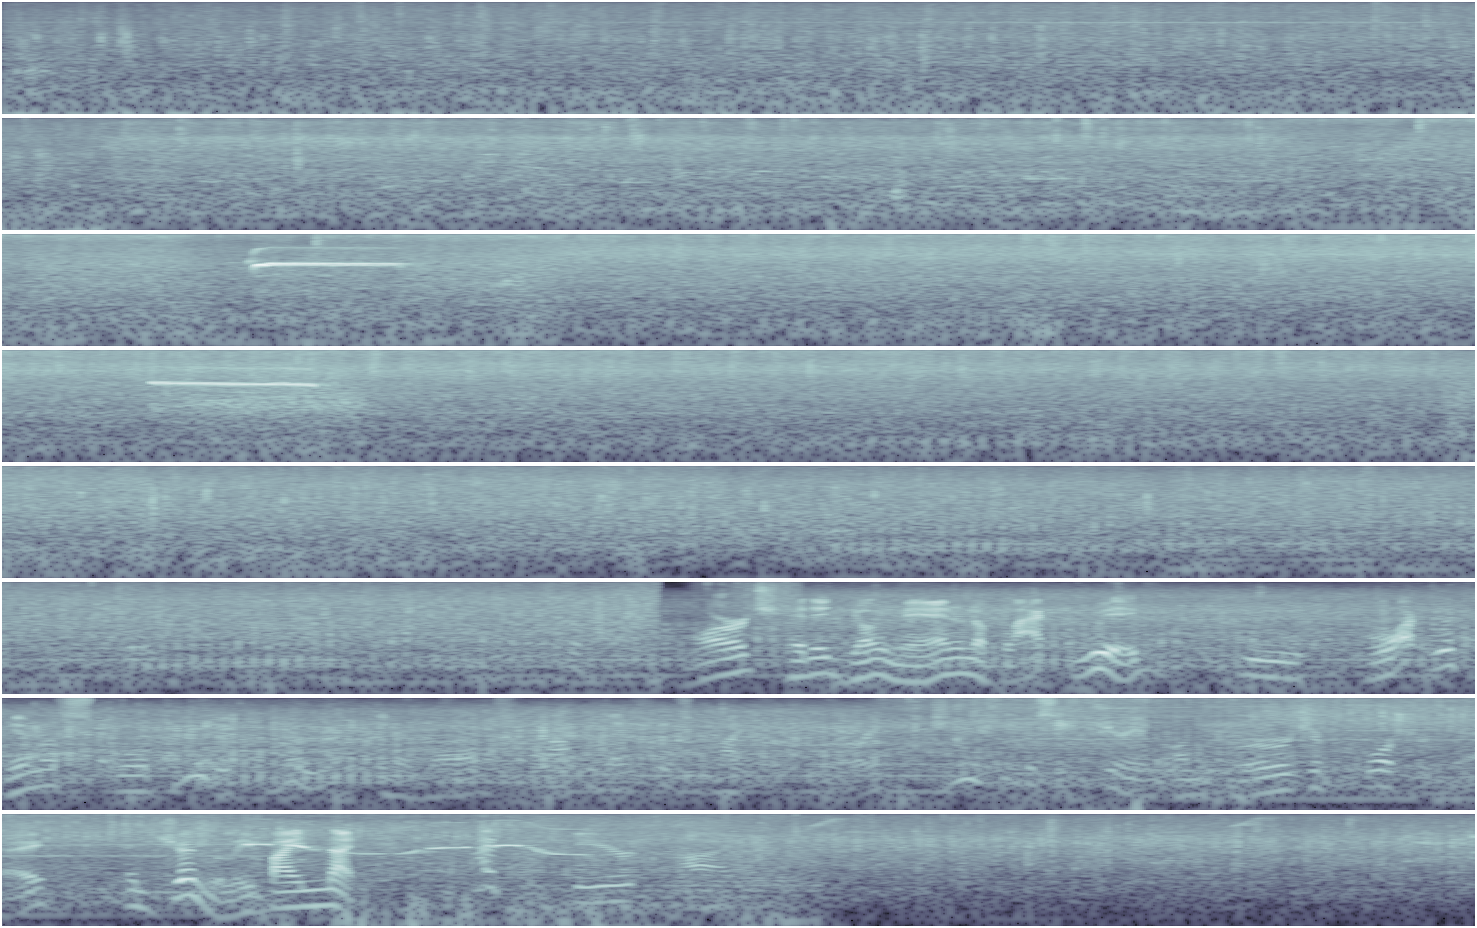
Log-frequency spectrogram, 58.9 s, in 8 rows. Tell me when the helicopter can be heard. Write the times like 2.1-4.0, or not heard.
0.0-55.8.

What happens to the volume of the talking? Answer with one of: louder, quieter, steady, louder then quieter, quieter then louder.
quieter then louder.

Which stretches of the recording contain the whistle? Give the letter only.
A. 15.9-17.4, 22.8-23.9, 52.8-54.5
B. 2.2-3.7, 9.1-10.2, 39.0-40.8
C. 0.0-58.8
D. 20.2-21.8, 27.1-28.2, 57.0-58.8
A.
